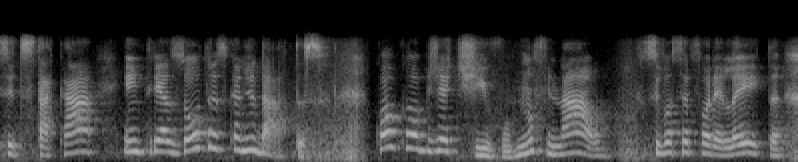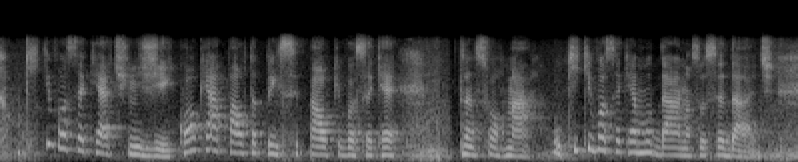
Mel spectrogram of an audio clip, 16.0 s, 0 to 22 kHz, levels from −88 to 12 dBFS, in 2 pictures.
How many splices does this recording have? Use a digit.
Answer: 0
